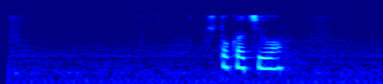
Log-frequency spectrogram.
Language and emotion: Russian, neutral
